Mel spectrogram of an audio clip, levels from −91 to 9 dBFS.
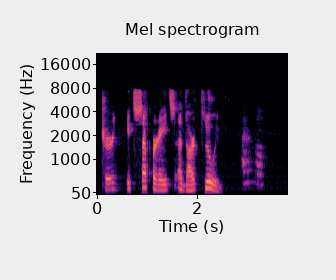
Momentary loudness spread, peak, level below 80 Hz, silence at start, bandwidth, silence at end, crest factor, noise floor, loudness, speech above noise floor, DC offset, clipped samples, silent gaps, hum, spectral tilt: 16 LU; -2 dBFS; -66 dBFS; 0.1 s; 8.2 kHz; 0.5 s; 22 dB; -64 dBFS; -21 LUFS; 43 dB; under 0.1%; under 0.1%; none; none; -3.5 dB/octave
